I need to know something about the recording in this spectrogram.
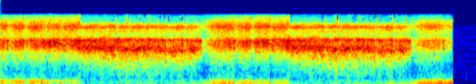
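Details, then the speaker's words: Steam trap checked with ultrasonic detector: steady rushing hiss that dips and returns every couple of seconds as the thermal element opens for condensate and closes for steam; normal cycling. "jak pojawia się para on się będzie tutaj odchylało podobał zamknięcie jakie skondensowane się otwiera czy będzie słychać cyklu pracy"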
